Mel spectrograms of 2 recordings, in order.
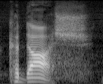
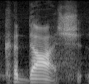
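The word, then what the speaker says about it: kadosh (קדוש): The Hebrew word for holy is the word kadosh. I know I'm using an H at the end, but that's the way you pronounce it.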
